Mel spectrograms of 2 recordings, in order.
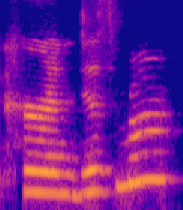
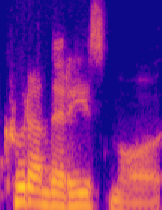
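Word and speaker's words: curanderismo: think would be the currandisma and you could probably pronounce that a lot smoother than i just did that's uh yeah kuranderismo in in spanish yes but which is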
